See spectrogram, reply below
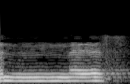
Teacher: النون المشددة لازم تغن بمقدار حركتين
